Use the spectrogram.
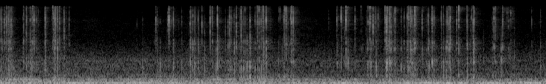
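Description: Long nails rake repeatedly across the bristles of a red plastic paddle hairbrush, making quick, bright, scratchy bursts. The rasps come over a steady low rumble that runs through the whole clip.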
